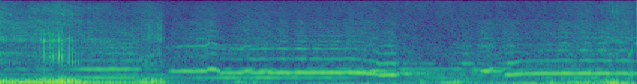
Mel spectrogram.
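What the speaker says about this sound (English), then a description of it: "for the pride's lead lioness, the roar signifies more than just security" A pride's lead lioness lets out a deep, rough roar up close, followed by long, low, drawn-out groaning calls that rise and fall over several seconds.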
